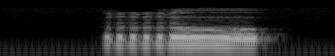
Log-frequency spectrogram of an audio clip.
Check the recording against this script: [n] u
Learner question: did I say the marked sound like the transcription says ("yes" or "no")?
no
